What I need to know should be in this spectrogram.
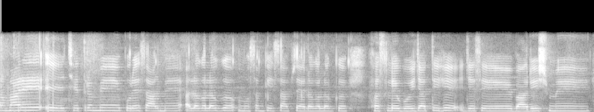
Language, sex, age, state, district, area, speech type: Hindi, female, 18-30, Madhya Pradesh, Ujjain, rural, spontaneous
